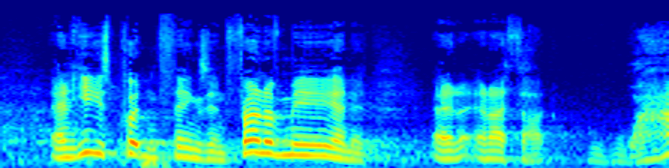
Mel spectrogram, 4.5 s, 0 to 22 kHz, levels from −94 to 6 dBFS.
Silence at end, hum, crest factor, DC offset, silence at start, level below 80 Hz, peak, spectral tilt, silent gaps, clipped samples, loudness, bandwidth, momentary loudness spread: 0 s; none; 18 dB; under 0.1%; 0.25 s; -60 dBFS; -12 dBFS; -6 dB/octave; none; under 0.1%; -28 LUFS; 15.5 kHz; 17 LU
